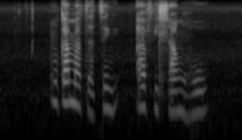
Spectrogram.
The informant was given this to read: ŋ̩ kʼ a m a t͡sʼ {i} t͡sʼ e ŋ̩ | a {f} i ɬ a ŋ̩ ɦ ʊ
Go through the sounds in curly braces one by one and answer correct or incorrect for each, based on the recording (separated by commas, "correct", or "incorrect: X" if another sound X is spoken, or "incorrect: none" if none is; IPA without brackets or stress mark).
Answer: incorrect: a, correct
